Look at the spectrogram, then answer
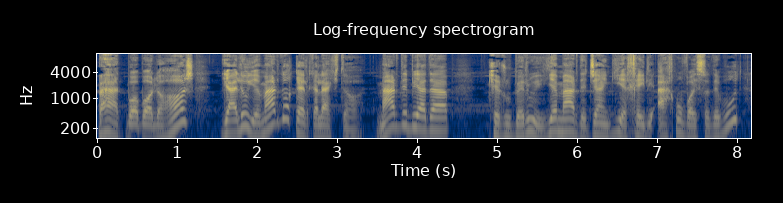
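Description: Male narrator for kids' stories, lively rise and fall, dry close sound. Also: on the high side, dry recording. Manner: expressive, animated. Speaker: storyteller. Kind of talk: children's story narration.

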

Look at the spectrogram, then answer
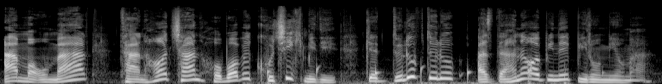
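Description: Animated male storyteller for children. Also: a little high, dry recording. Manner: expressive, animated.

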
